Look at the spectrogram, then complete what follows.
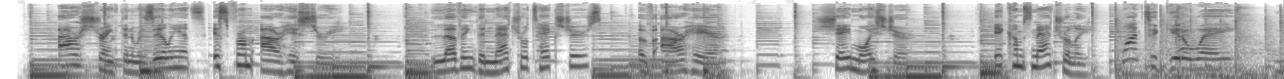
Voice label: african american commercial; AFRICAN AMERICAN » A natural storyteller with a warm energy that is engaging and authentic.

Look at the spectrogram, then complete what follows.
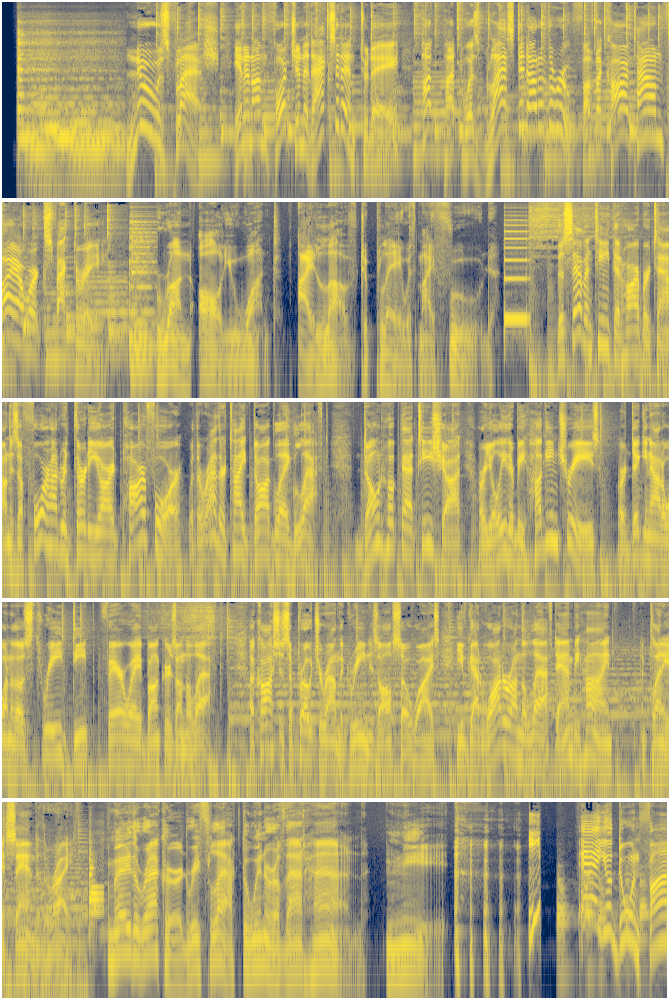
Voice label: men animation; So naturally himself, he makes the script disappear.

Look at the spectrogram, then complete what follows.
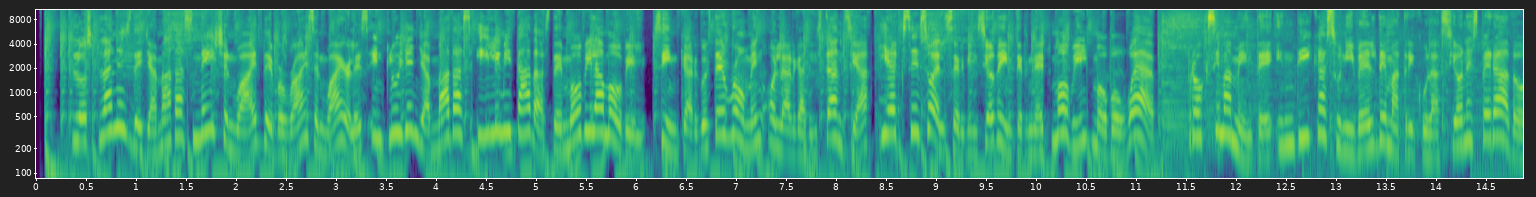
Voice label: spanish commercial; American/Neutral Spanish Speaker. Confident Spanish language announcer with all the answers.

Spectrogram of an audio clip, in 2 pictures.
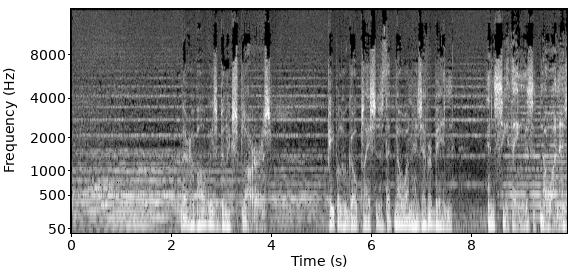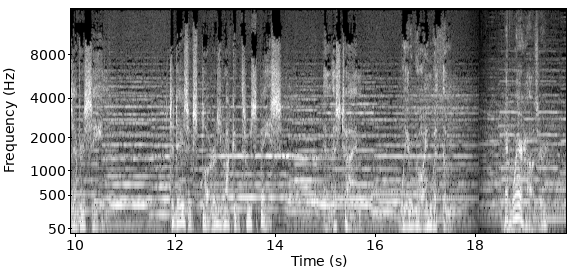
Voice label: men commercial

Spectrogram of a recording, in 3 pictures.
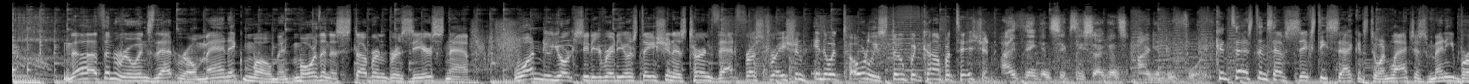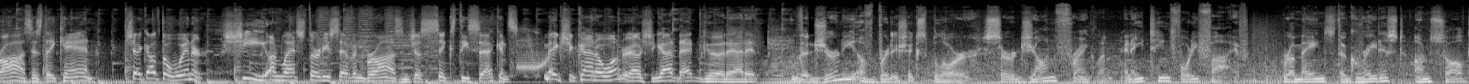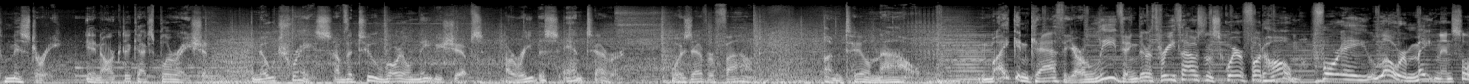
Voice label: men tv affiliate

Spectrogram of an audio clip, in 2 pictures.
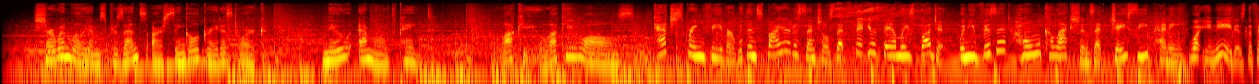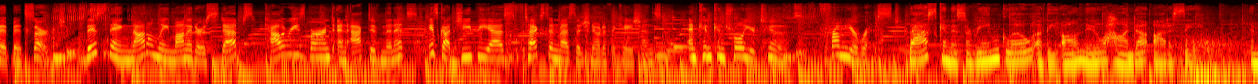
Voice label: women, commercial

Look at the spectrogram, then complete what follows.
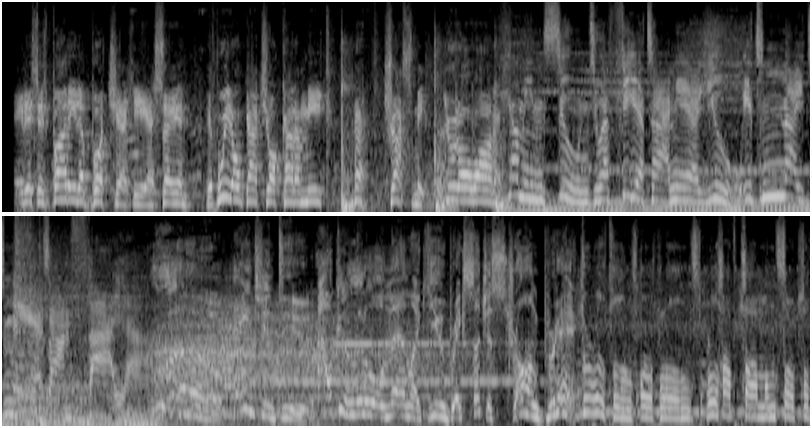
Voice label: men animation; Youthful, quirky, great with characters.

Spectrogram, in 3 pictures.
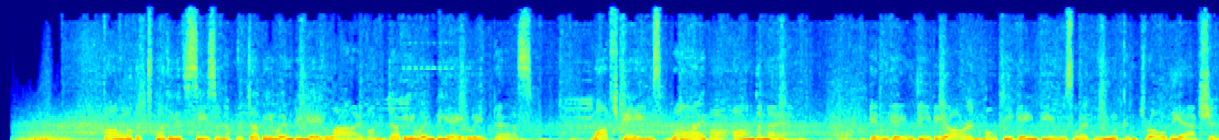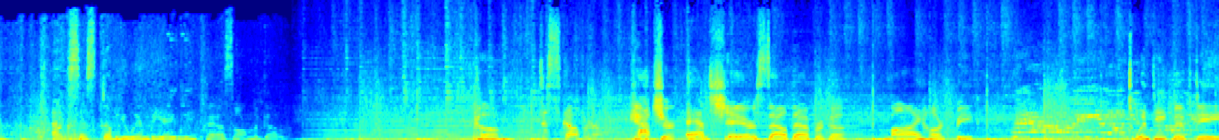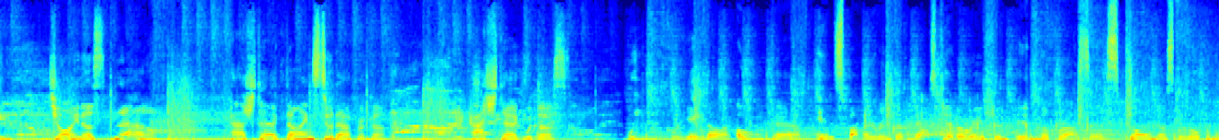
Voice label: african american promos; AfAm NON-Urban, Polished, Powerful & Professional - Educated Sound. Voice Quality: Warm, Rich ā Mezzo, Flexible

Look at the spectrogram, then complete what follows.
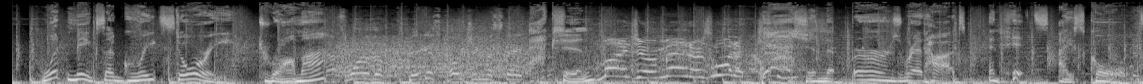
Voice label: women commercial; Unique, rich/deep, wry/dry, warm/friendly, fun, sassy, confident, and versatile (30-50's).

